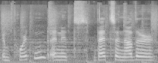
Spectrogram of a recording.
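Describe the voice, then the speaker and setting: A middle-aged woman, a physics professor and project coordinator, explaining in a measured way in a documentary interview. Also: mid-range voice, lively intonation, darkish tone, soft background music.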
